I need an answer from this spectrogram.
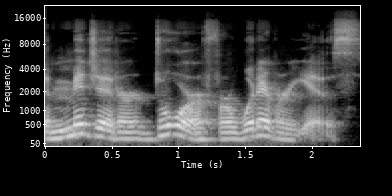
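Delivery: plain reading voice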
